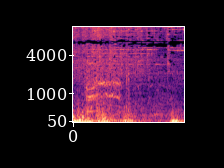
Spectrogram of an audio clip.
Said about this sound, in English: I landed on Sierra's vanity, the mirror shattering, showering me with shards of glass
